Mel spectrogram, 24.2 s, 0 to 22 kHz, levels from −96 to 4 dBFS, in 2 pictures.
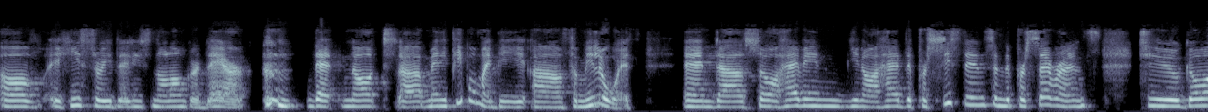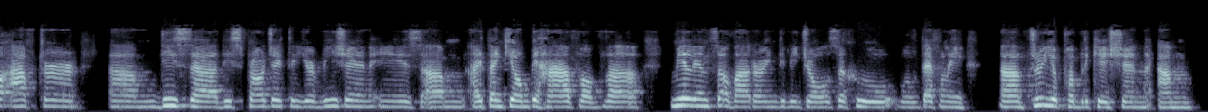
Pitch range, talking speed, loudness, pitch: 195-225 Hz, 150 wpm, -23 LUFS, 205 Hz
